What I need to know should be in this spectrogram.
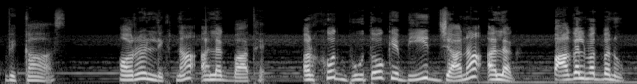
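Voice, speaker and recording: An actress playing a worried, loyal young woman with concerned, dramatic delivery in an animated horror story. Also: mid-range voice, slow, soft background music. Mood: scolding.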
